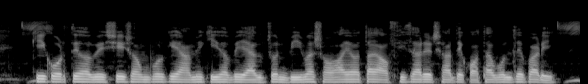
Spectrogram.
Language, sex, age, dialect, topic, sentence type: Bengali, male, 18-24, Rajbangshi, banking, question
